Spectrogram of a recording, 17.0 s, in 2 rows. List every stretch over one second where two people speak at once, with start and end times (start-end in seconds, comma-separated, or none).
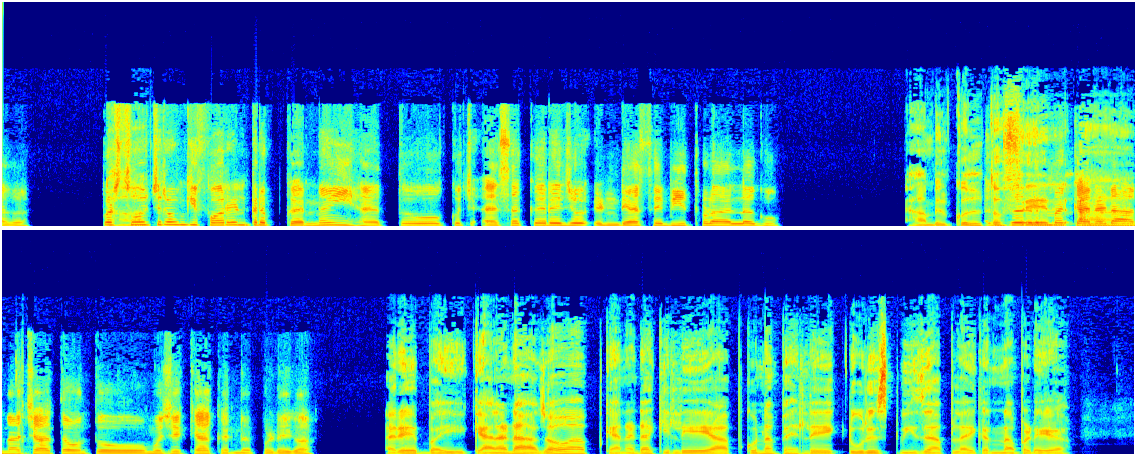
7.4-8.7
